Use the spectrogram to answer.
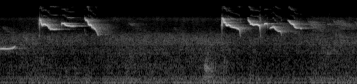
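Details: Mountain white-eye known as pleci dakun, a rare Merapi endemic, singing keenly despite its age: two clusters of piercing, very high downslurred chirps, three then four notes, separated by a brief quiet gap.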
